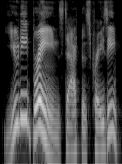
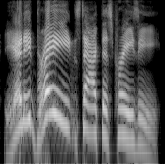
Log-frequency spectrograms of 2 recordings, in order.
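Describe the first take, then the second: First: It is read flatly, without excitement. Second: It is read loudly, with excitement.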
